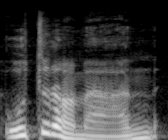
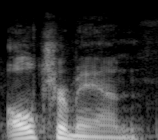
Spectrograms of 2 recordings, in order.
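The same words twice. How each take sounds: First: The name is said with Japanese sounds. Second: The name is said with English sounds. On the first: The listeners recognize the name at once. The speaker calls it right. "they all knew what I was talking about immediately because I didn't say it right" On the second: The listeners do not recognize the name. The speaker calls it wrong. "They had no clue what I was talking about"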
